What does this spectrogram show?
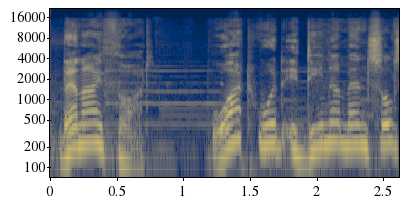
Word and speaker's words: Idina Menzel: It Go from Frozen, Travolta mispronounced her name in a way that immediately went viral. Instead of saying Idina Menzel, he announced her as Adele Dazeem.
